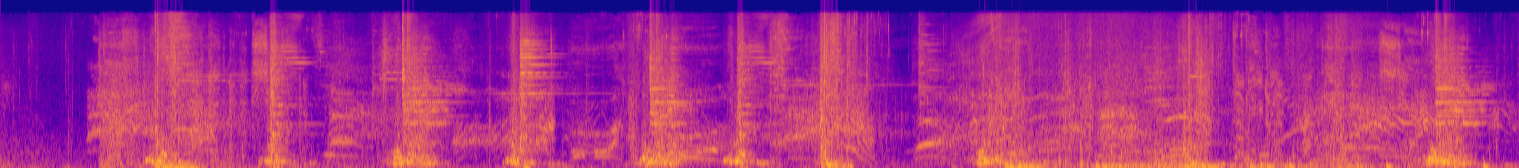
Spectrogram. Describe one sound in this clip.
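Heavy weapon blows strike and thud repeatedly.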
